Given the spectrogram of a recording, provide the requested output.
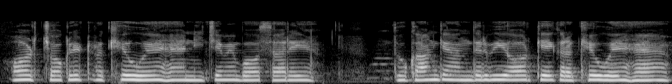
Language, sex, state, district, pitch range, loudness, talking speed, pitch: Hindi, male, Gujarat, Valsad, 195-210 Hz, -14 LUFS, 160 wpm, 205 Hz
